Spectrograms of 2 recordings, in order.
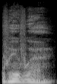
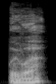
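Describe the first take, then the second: First: "We were" stressed on "We", falling firmly; firm falling tune. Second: "We were?" with rising tune, feigning surprise; questioning tune. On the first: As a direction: land "We were" down, insisting. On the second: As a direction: lift the end of "We were?" as a question. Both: A narrator's reading. Feigned question then firm reply.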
